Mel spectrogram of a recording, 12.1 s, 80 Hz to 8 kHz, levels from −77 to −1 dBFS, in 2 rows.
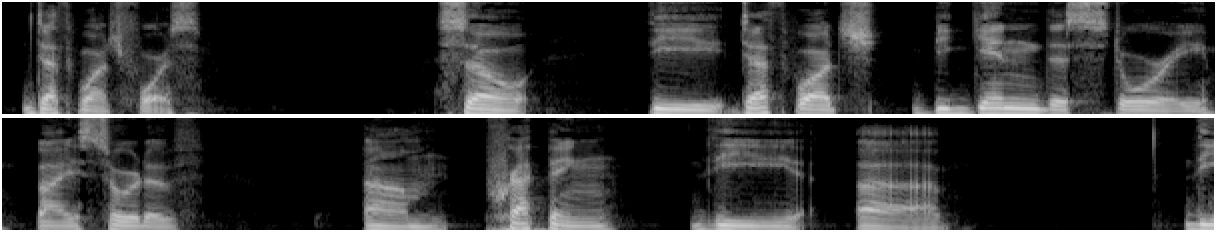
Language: English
